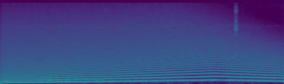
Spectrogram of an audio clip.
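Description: A synth riser built from two saw waves without FM: a buzzy, harmonically dense tone that sweeps steadily upward, loud and alone, and slightly levels off near the end.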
